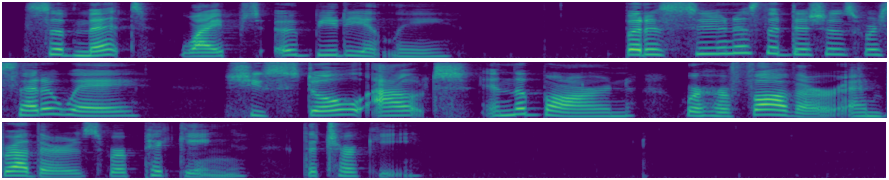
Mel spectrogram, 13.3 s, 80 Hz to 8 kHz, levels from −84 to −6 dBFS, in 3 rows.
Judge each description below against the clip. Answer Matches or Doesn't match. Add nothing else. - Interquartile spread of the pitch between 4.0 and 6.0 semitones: Matches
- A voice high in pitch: Matches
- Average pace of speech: Doesn't match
